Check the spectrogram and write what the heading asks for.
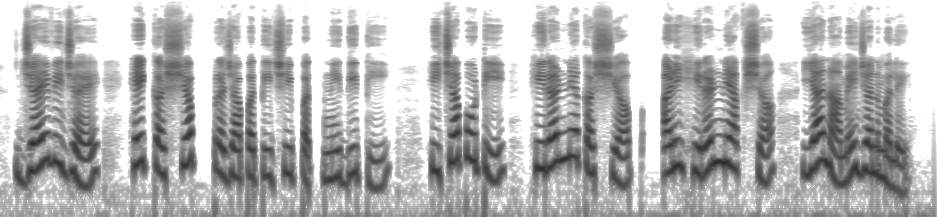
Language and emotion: Marathi, neutral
